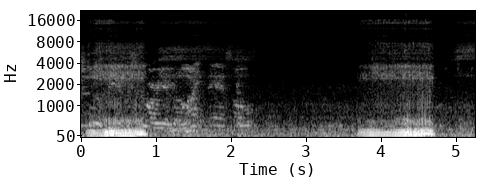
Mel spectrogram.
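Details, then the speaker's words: Labrador dog asleep on mother's bed keeps snoring, not recognizing the voice calling him: two loud, low rattling snores with soft speech between them; snoring. "такой ужасный голос что он не понимает кто его зовёт продолжает храпеть Это очень смешно"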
